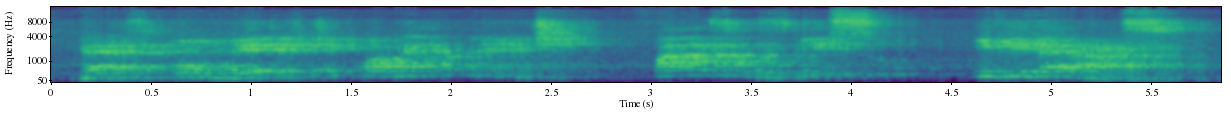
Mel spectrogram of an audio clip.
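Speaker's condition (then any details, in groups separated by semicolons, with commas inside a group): No condition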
